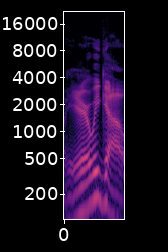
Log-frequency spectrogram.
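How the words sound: It sounds weary and aggrieved, like rolling eyes. Something annoying is happening yet again. "almost like this sort of aggrieved"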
